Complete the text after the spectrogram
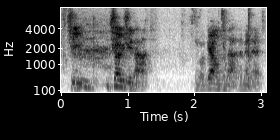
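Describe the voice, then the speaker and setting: A man's voice: medium pitch, lively intonation, fairly quick. A man running a tabletop role-playing game as game master, casually narrating and answering players. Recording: roomy, distant mic, faint noise.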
